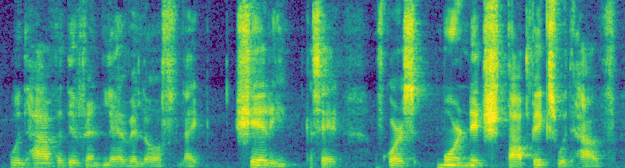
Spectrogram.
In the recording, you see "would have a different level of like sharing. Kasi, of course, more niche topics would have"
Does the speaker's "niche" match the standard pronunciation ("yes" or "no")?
yes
